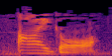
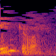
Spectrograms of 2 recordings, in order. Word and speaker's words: Igor: You must be Igor. – No, it's pronounced Igor. – But they told me it was Igor. – Well, they were wrong then, weren't they? – The Frankenstein.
